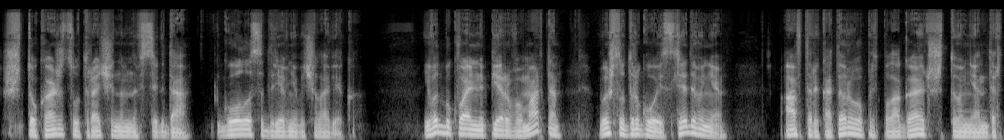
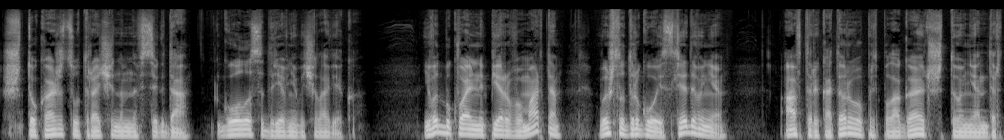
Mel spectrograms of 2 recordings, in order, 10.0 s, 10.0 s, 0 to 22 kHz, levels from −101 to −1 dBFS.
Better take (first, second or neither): second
